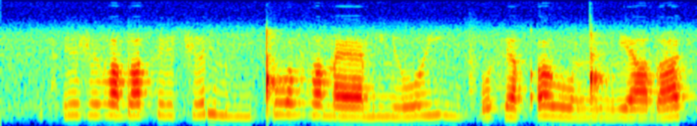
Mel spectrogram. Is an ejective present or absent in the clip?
present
